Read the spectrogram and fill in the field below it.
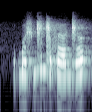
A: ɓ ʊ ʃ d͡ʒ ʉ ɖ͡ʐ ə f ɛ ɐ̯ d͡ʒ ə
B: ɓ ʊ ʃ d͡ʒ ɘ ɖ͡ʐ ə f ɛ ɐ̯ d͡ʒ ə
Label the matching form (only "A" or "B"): B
